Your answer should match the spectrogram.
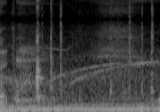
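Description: An emergency-vehicle siren wailing, its pitch gliding down to a low point about half a second in and then rising again, over a steady low hum. A few light clicks and taps are heard.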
